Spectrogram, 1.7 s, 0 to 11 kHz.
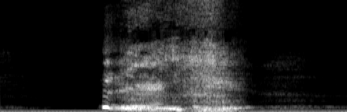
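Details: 26-year-old female sneezing in bed while high after smoking: a single sudden sneeze with a sharp in-breath, then a forceful burst of air through the nose and mouth in a quiet room.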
